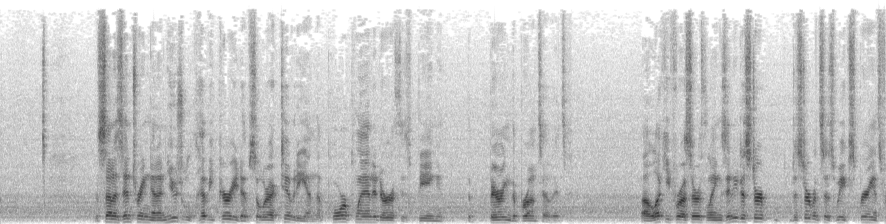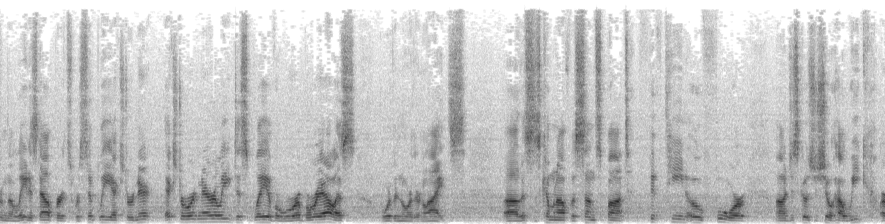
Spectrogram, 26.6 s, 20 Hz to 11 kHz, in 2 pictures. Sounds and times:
Speech: 0:01.4 - 0:08.6, 0:09.6 - 0:26.5.

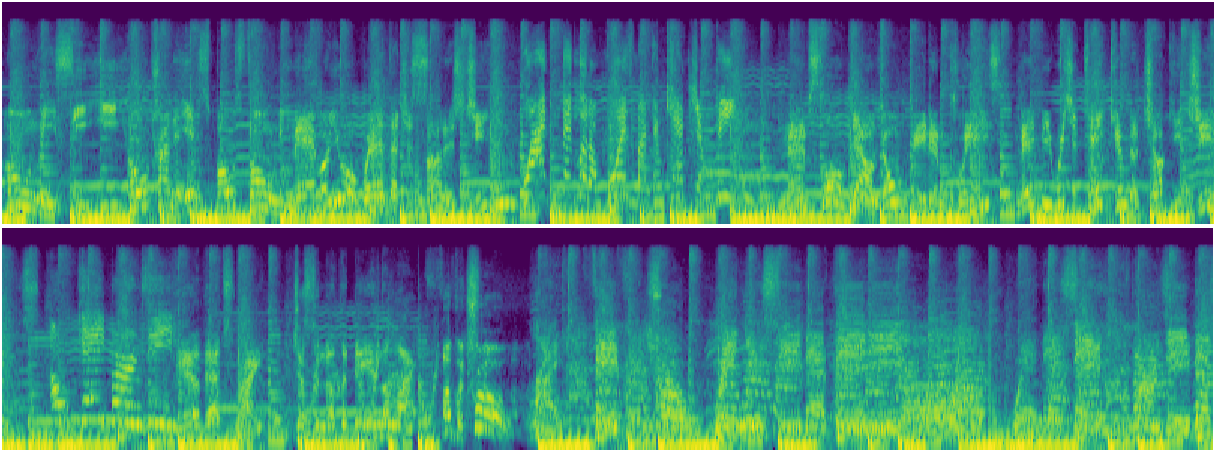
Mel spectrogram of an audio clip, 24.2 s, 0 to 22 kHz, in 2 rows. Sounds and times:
Music: 0:00.0 - 0:24.2
Rapping: 0:00.0 - 0:24.2.

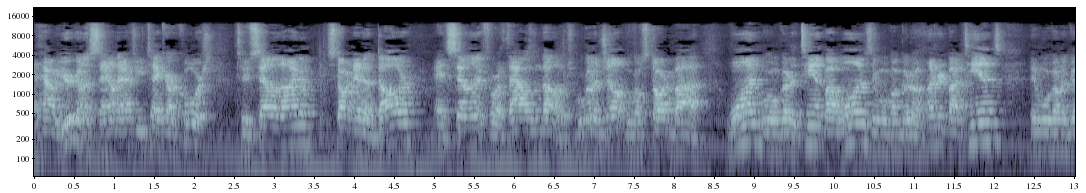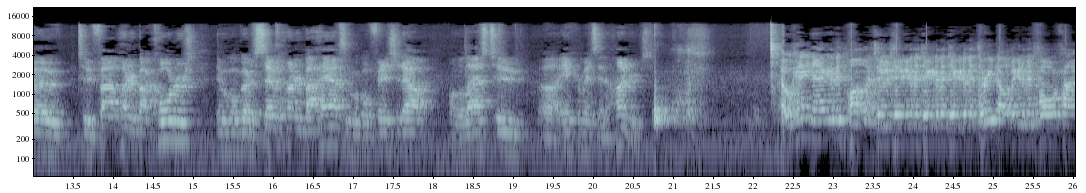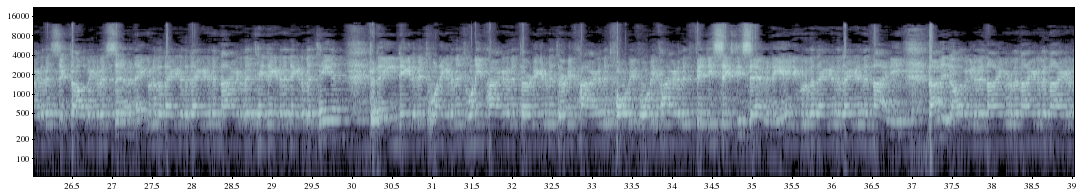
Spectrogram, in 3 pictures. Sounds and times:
Speech: 0:00.0 - 0:20.8, 0:22.2 - 0:39.0.

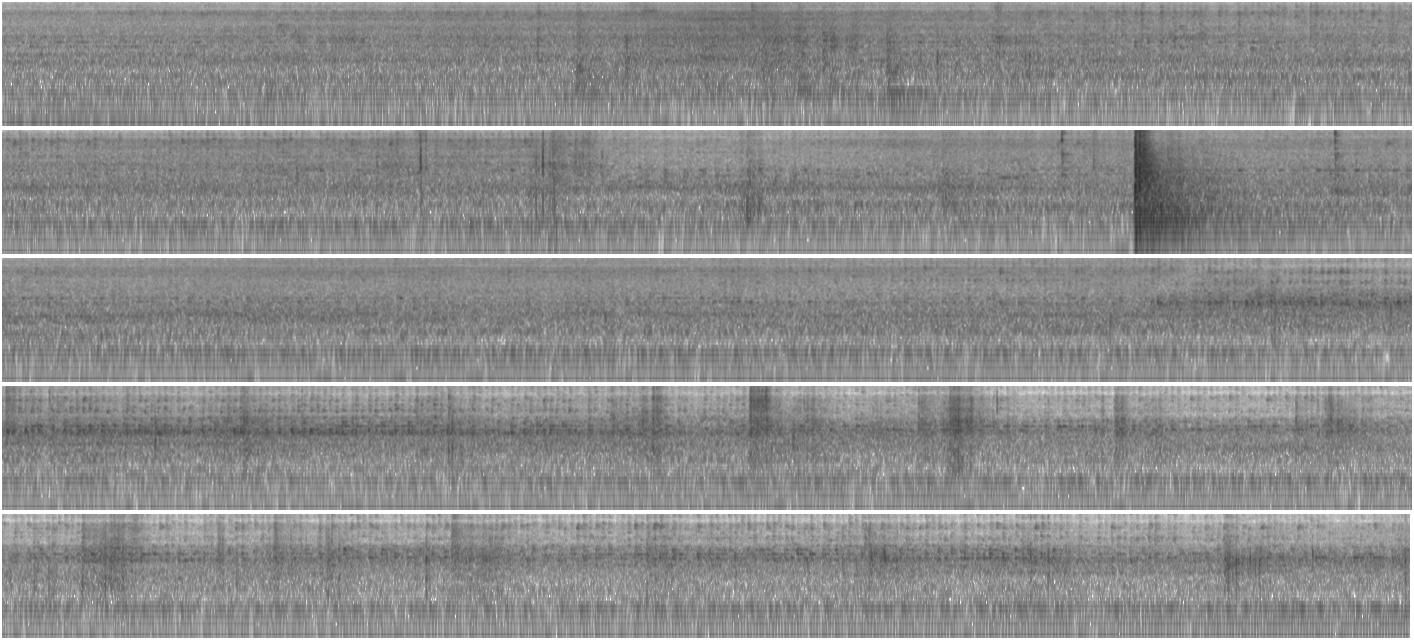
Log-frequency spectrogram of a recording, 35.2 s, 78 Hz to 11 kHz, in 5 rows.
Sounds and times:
Truck: 0:00.0 - 0:35.2.

